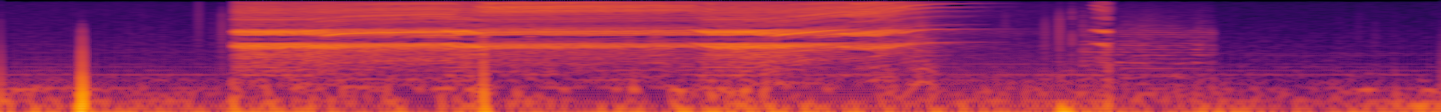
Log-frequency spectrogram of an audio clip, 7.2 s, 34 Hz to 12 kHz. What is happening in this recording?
sound-design done in Native Instruments Reaktor featuring light hiss combined with a loud noise in the middle of the 2-bar loop
noise, loop, sound-design, electronic, crackle, hiss, 2-bar, industrial, loud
